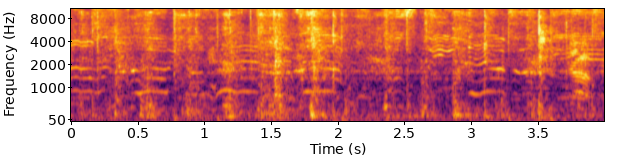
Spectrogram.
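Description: Background song with a singing voice and a steady instrumental backing.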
